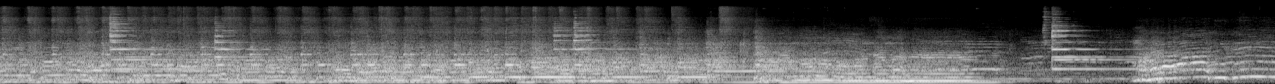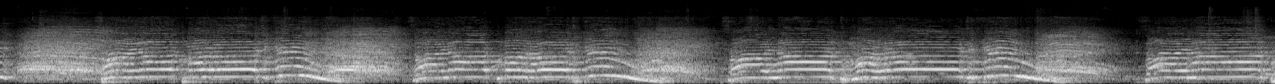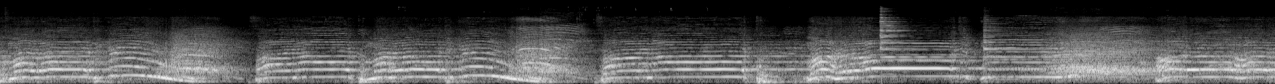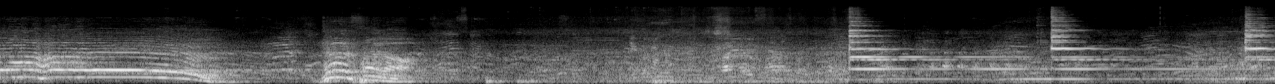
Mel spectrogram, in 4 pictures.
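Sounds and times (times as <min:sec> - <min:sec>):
large metal bell ringing: 0:00.9 - 0:07.6, 0:10.4 - 0:12.4, 0:34.2 - 0:36.0, 0:46.7 - 0:51.0
group chanting in unison: 0:12.9 - 0:13.9, 0:16.0 - 0:16.8, 0:19.1 - 0:19.9, 0:23.1 - 0:23.9, 0:27.1 - 0:28.0, 0:35.9 - 0:37.1.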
